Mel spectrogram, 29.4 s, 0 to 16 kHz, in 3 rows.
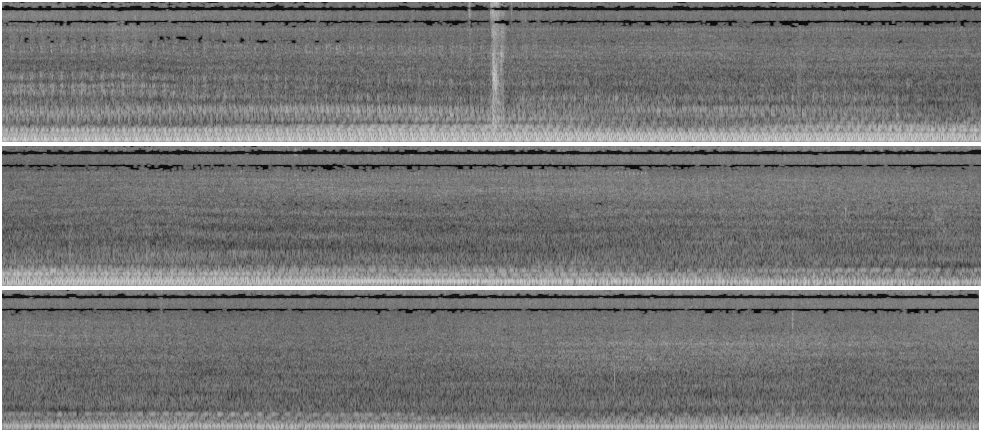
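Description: Chevrolet 5.3-litre V8 idling through a Carven Competitor exhaust just after a cold start, a steady deep rumble that gradually gets quieter as the idle settles.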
